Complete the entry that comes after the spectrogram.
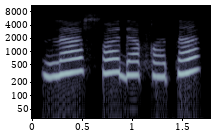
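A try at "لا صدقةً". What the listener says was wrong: La sodakotan. Ditanwin. Ini bukan isim la ya.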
